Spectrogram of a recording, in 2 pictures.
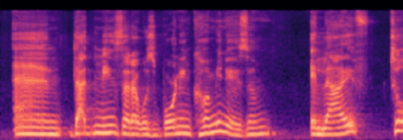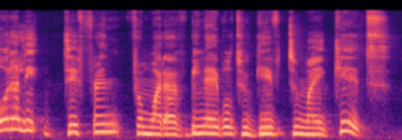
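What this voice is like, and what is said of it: Cuban accent. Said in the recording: “this accent is real ... This accent is real. This is Cuban on the rocks.”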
